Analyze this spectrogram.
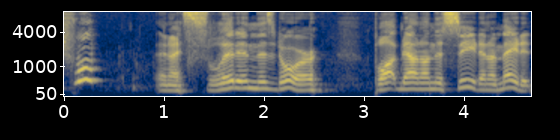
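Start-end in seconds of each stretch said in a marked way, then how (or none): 0.0-0.4 high sliding swoop noise; swoop sound effect. Retold or imitated. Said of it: "and then I went".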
